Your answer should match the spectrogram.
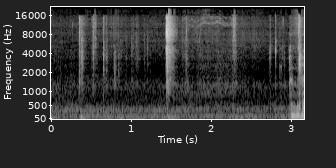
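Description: Plastic parts of a Transformers Magmatron toy are folded into place, giving faint, scattered small clicks and one sharp snap near the middle, then a louder handling rustle at the very end.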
